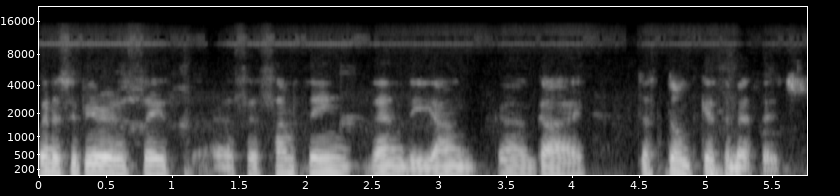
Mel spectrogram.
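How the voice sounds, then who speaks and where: This man has a medium pitch and a dark, mellow tone, with fairly even intonation at a moderate pace. The sound is dry and close, with no echo. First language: Japanese. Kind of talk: video call group discussion. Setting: video call. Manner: halting, many fillers.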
